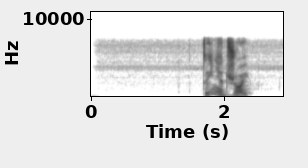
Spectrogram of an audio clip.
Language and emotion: Russian, neutral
